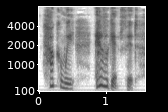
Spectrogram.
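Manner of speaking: a mild puffed-out gasp; Captain Beaky, winded from running, complaining; panting. Acted. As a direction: catch your breath mid-jog. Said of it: "he panted".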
